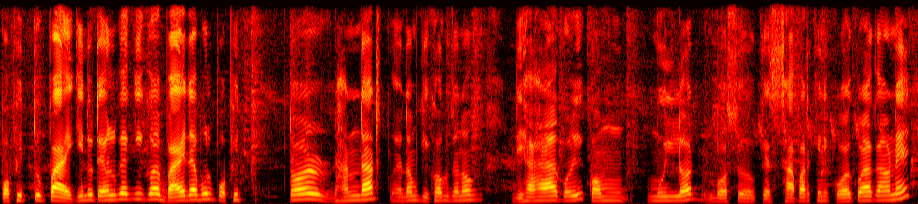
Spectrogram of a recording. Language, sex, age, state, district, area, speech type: Assamese, male, 30-45, Assam, Sivasagar, urban, spontaneous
